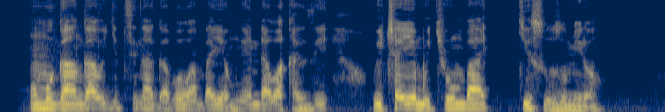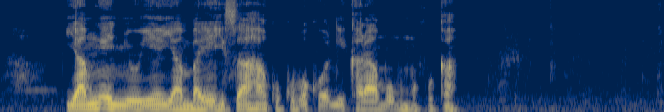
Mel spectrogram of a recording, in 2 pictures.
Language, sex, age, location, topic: Kinyarwanda, male, 18-24, Kigali, health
